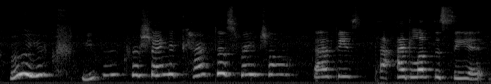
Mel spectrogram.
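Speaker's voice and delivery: very high cooing pet talk. Real, not acted. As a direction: coo at her sweetly and high. Cooing to Rachel.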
